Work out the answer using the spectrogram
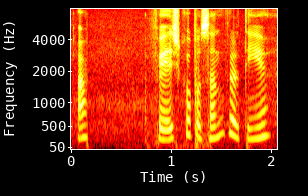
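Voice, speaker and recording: A woman's voice: on the high side, unhurried, a little hiss or hum, close to an everyday voice. Woman voicing a stern teasing sister-in-law. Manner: scolding, mock-angry questioning.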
